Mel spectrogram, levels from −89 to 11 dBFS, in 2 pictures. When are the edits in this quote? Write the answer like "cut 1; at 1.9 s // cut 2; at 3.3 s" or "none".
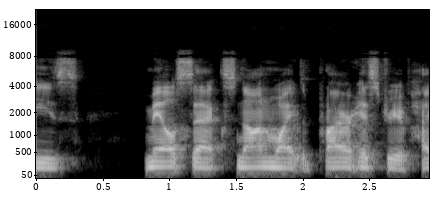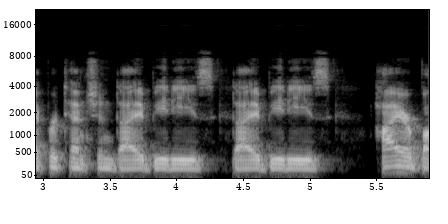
cut 1; at 2.0 s // cut 2; at 4.4 s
